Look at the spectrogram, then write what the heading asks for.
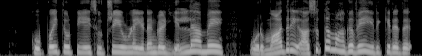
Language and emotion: Tamil, disgusted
